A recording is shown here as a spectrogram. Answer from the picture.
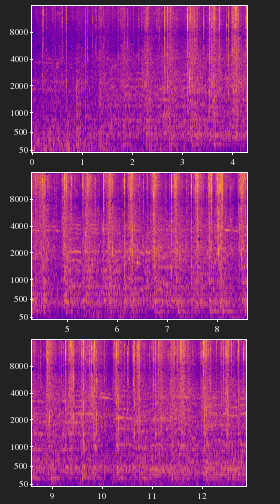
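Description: Baseball cheering section's trumpets playing a batter's cheer song over a steady, rapid drum beat, with the crowd's voices joining in.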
